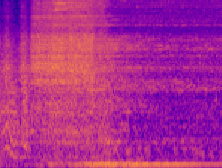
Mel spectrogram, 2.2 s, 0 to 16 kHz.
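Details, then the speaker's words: 1991 Chevy S10: engine catches with a brief rush then dies within two seconds; no fuel pressure, fuel pump not delivering fuel. "There we go, guys. No fuel. All right. So without the pump delivering fuel, that's it. That's the problem. We're definitely not getting fuel pressure."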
